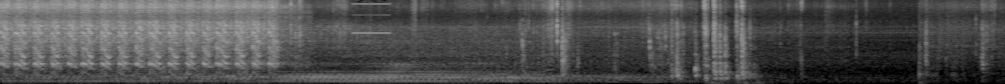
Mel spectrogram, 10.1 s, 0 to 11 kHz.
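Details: 1986 Toyota van that sat about 5 years, new starter just fitted, cold day: starter cranks evenly about three turns a second for three seconds but never fires; crank no start, no fuel delivery, owner suspects fuel pump.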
